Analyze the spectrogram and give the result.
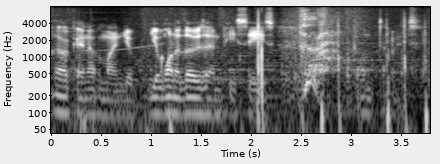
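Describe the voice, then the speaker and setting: A man's voice: low voice, completely flat delivery, moderate pace. A man doing casual gameplay commentary, muttering to himself with exasperated asides. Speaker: gamer commentating a playthrough. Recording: game music behind the voice.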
